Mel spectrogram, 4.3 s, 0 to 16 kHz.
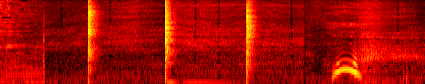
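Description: Episode soundtrack ending: a sustained sound fades out, then three sharp clicks about 0.8 s apart, and a short tone that rises and falls near the end.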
